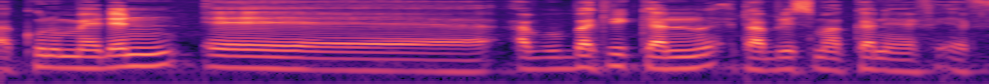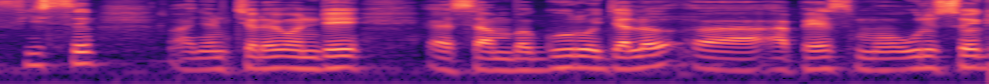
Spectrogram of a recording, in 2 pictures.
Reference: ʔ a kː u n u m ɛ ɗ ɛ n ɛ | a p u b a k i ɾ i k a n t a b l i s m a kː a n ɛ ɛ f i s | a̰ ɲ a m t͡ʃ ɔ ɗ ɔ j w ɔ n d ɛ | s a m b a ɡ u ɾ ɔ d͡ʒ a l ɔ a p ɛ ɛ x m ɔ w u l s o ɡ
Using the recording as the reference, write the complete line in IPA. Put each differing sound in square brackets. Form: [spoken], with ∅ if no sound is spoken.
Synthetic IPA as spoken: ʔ a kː u n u m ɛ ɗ ɛ n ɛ | a [b] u b a k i ɾ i k a n t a b l i s m a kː a n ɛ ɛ f i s | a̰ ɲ a m t͡ʃ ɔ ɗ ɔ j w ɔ n d ɛ | s a m b a ɡ u ɾ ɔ d͡ʒ a l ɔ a p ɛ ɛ [s] m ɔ w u [ɾ] s o ɡ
